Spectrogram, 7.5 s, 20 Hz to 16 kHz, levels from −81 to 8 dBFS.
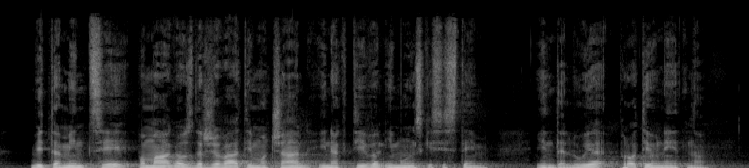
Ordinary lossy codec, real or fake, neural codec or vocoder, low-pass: AAC, 64 kbps; fake; vocoder, 44.1 kHz, 128 mel bands every 512 samples, BigVGAN v2; 14.4 kHz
